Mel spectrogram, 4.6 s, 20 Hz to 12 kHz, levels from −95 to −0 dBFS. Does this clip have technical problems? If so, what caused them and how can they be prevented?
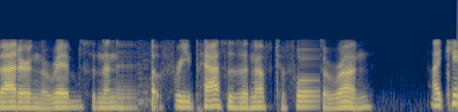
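Yes. Throughout, the speech carries the sound of the iLBC codec: nothing reaches above 4 kHz, and the voice has a slightly rough, synthetic grain. That grain comes from coding each frame's excitation on its own, and the roughness fits the 13.33 kbps mode with 30 ms frames. The grain is what separates it from plain telephone band-limiting, which would sound muffled but smooth. It can be prevented by using a wideband codec, such as Opus or G.722, where both ends support it.

There are lost iLBC frames from 1.2 to 1.55 s (330 ms) and from 3.03 to 3.22 s (180 ms), which points to about eleven and six missing 30 ms frames. In each gap the decoder repeats the last pitch cycle mixed with noise, so it sounds like a held, buzzy vowel that fades in the longer gap. Unlike a hard dropout there is no silence, and unlike codecs that depend on earlier frames, the voice comes back clean right away. 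It can be prevented by adding forward error correction or redundancy, using a larger jitter buffer, or fixing packet loss on the network.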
